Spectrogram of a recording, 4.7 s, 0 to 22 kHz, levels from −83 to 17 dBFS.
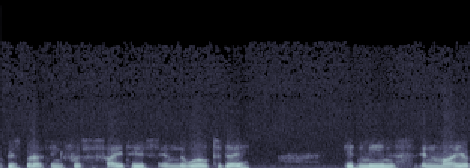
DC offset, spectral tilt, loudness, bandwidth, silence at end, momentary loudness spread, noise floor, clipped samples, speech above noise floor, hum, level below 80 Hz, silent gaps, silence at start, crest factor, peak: under 0.1%; -8 dB/octave; -16 LUFS; 16.5 kHz; 0 s; 9 LU; -43 dBFS; under 0.1%; 28 dB; none; -52 dBFS; none; 0.05 s; 16 dB; -2 dBFS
